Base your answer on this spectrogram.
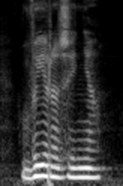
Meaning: verbal noun of ви́разити pf (výrazyty): expression, expressing
- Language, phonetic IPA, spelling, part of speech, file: Ukrainian, [ˈʋɪrɐʒenʲːɐ], вираження, noun, Uk-вираження.ogg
